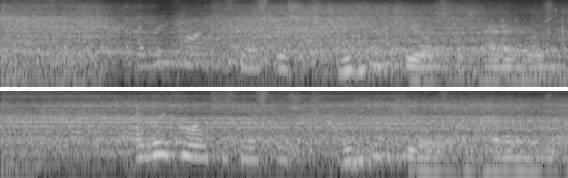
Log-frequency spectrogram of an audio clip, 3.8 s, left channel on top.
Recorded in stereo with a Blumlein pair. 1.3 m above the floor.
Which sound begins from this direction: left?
A man speaking, at 2.2 s.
